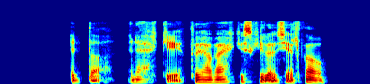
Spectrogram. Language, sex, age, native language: Icelandic, male, 20-29, English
